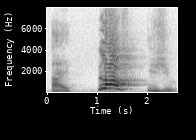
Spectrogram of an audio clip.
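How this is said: The stress falls on the word love. "The emphasis is where? Love. Love"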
